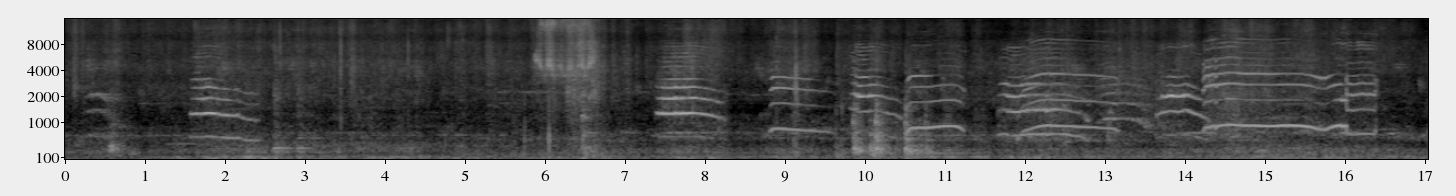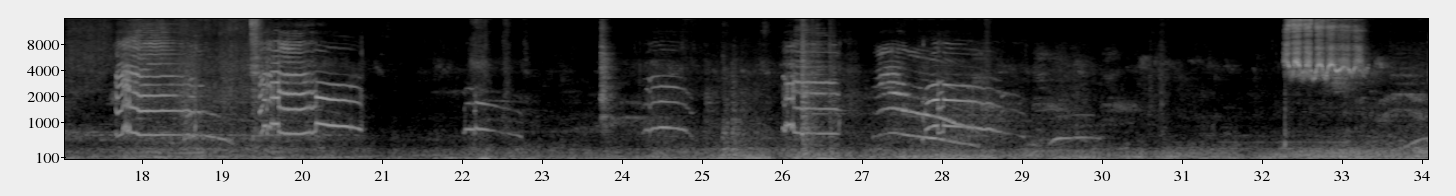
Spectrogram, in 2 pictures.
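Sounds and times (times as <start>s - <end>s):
cat meowing: 1.5s - 2.6s, 7.3s - 16.5s, 17.6s - 20.8s, 22.0s - 23.0s, 24.0s - 25.0s, 25.9s - 30.0s.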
